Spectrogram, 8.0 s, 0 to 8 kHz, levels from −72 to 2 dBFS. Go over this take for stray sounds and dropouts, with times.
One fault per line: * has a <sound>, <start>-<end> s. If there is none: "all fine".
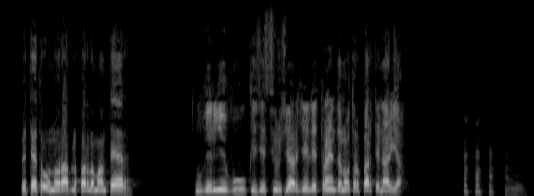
* has a laugh, 7.0-7.9 s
